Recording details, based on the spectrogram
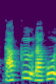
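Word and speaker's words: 学: 이 글자를 일본어로 읽을 때 오쿠리가나가 있을 때는 마나부라고 읽고 학생같이 다른 글자와 함께 쓰였을 때는 각세라고 해서 가쿠라고 읽힙니다. 자, 외우세요.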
